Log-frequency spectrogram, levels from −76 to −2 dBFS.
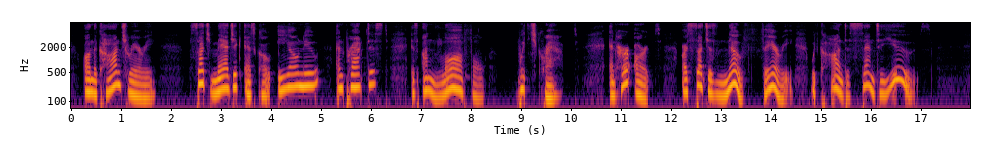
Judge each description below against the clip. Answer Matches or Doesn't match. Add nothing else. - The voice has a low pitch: Doesn't match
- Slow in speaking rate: Matches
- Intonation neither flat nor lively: Doesn't match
